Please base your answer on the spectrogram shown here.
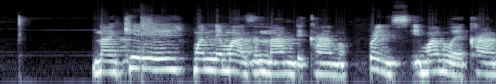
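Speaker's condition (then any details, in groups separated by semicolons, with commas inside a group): No condition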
